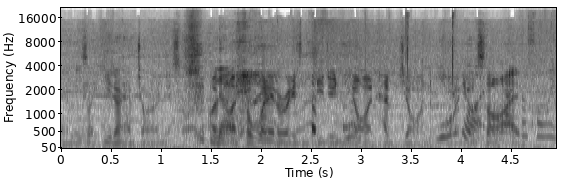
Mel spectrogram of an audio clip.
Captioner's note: laughing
